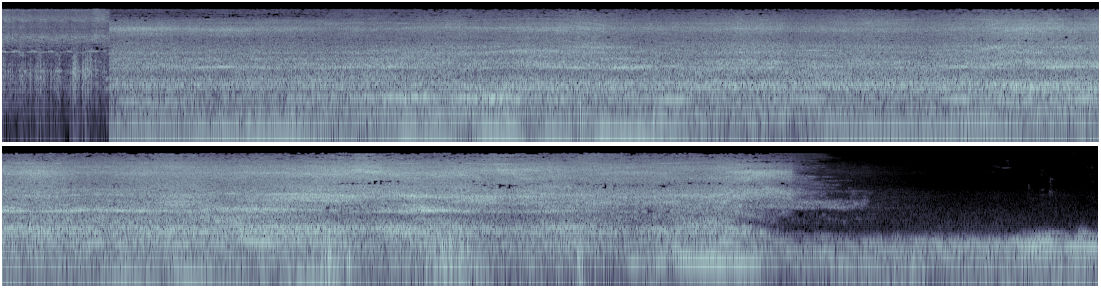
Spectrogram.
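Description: Electric hand planer running over a kamper-wood door panel, its motor whine wavering up and down as the blade bites, then stopping near the end.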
